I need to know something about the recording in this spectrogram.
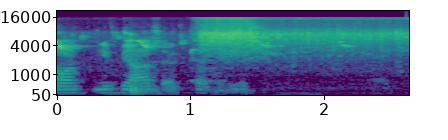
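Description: Chopped onions drop into hot oil with a sudden loud hiss.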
